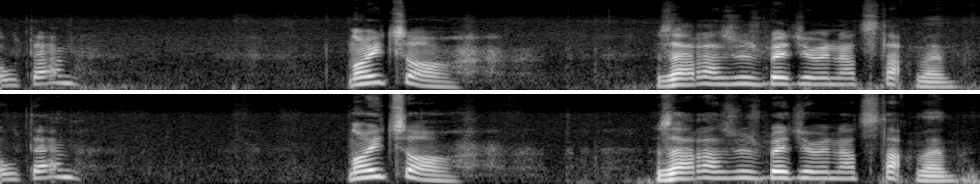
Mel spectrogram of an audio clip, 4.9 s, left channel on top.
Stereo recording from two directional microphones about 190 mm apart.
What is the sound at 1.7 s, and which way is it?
Speech, 30° right (ahead or behind).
